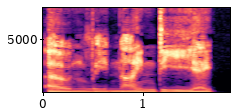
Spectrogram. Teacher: ninety 跟 eight 呢之间要添加一个 y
